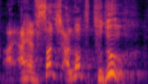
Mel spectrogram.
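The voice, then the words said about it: Put-on German accent. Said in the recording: “You said it in a German accent.”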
